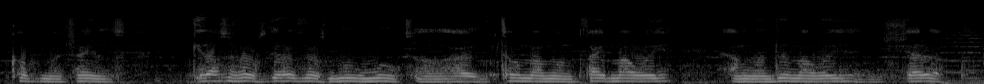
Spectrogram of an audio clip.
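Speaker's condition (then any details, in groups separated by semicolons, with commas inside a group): Parkinson's syndrome; sometimes slurred speech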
